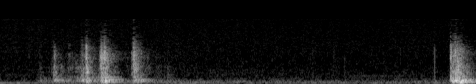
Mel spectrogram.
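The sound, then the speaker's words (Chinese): The door of David's home, which he asks Michal to open, is opened with a cluster of wooden clunks and rattles, followed by a quiet pause and then a louder thump as it swings or settles. No one speaks. “米甲，开门呐，是我。”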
